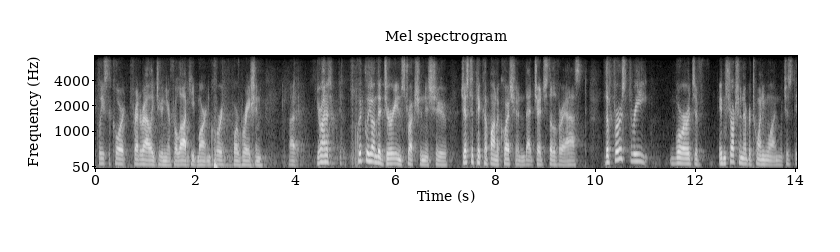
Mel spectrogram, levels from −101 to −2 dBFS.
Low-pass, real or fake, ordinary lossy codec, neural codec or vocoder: 7.2 kHz; fake; Opus, 16 kbps; codec, 16 kHz in and 24 kHz out, 0.8 kbps, FocalCodec, streaming, 65536 codes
